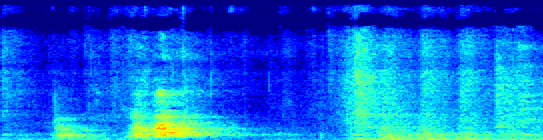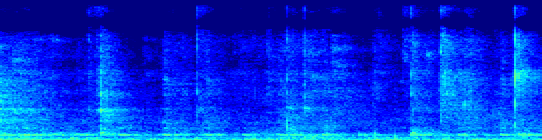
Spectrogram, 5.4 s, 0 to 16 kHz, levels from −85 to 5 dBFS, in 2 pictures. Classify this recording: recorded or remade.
remade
